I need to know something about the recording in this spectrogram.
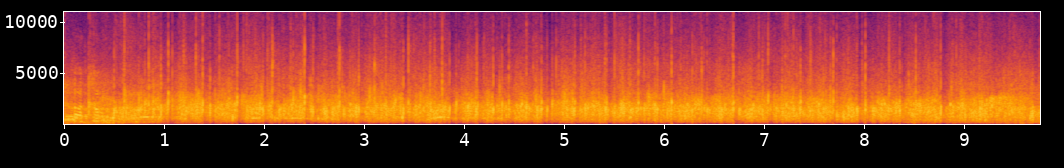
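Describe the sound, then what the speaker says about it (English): Audience at a town meeting breaks into sustained applause, a dense, loud wash of many hands clapping without pause for the full stretch. "don't applaud, but David Culp deserves it"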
